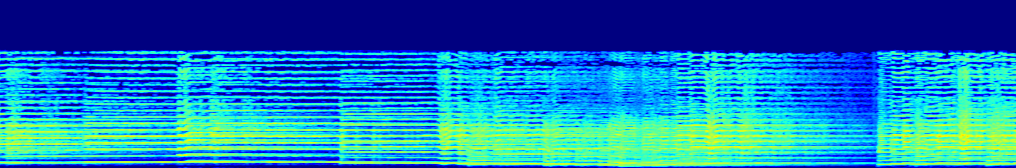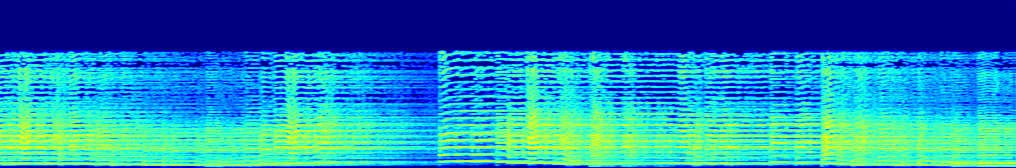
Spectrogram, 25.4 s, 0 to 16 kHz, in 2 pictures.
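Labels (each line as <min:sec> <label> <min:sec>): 0:00.0 Saxophone music is playing. 0:25.4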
